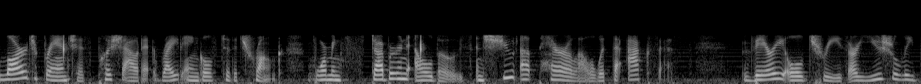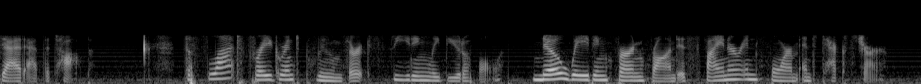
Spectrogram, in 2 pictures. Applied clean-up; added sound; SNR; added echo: none; Finger snapping; 13 dB; none.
